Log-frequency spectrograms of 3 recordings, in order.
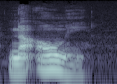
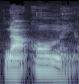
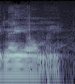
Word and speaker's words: Naomi: Her name is Naomi. Again, Naomi. Or in English, we say Naomi.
